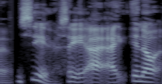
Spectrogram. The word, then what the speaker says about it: Basir: How you pronounce it? Your name. How you do it? Bassier. Bassier. Like you say, you say Bassier. Bassier. Yeah. Bashier.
